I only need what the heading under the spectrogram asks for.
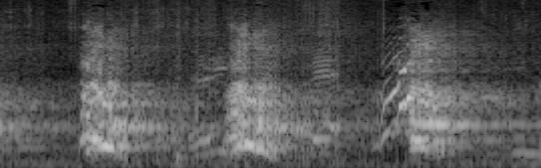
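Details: Bayuma, a Giant Schnauzer from Blackmoore, gives three loud, deep, harsh barks spaced just over a second apart, each with a rough, rising onset.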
